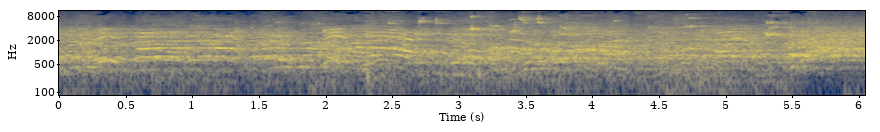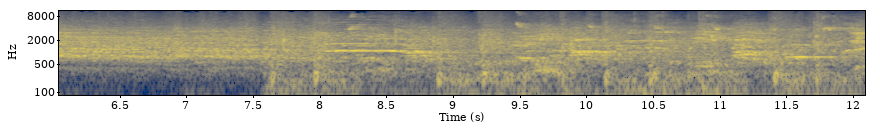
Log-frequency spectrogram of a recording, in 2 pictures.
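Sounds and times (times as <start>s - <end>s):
crowd chatter: 0.0s - 12.0s
sneaker squeaks: 1.9s - 5.6s, 7.9s - 8.6s, 9.4s - 12.0s
basketball bouncing on court: 7.6s - 12.0s.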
